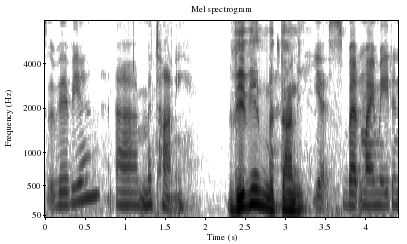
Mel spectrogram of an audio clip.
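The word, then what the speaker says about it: Viviane Mithani: hard to pronounce it can you can you pronounce your name please yes it's Vivian uh matani Vivian matani yes but my maiden name is okay okay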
